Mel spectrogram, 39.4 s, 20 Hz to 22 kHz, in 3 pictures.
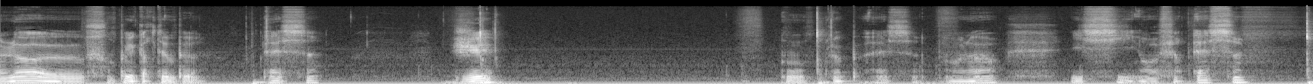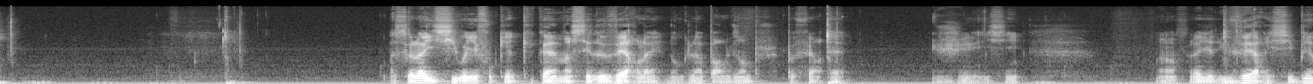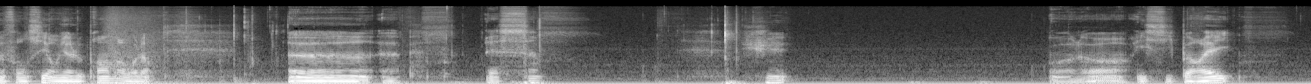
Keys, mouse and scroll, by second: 2.5 s, 4.8 g, 8.2 s, 10.8 drag, 13.1 s, 15.4 g, 19.9 click, 21.4 g, 23.8 drag, 25.4 g, 28.1-29.5 shift+middle drag, 29.5 click, 31.5 s, 33.5 g, 37.4 drag.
